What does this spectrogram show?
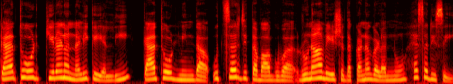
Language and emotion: Kannada, neutral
